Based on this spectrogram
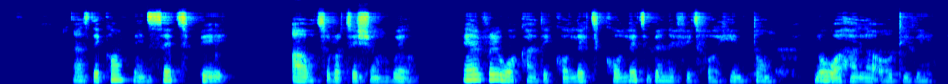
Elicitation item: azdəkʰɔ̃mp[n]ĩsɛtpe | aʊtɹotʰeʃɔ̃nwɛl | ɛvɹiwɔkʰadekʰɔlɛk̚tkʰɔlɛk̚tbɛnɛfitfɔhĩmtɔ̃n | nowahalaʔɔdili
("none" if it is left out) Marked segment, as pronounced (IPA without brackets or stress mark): n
